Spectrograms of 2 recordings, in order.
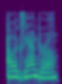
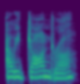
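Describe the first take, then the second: First: The middle consonant is an English KS sound. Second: The middle consonant is a hard English J. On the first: "Ellis Islanded me" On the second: "the J is pronounced like an H"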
